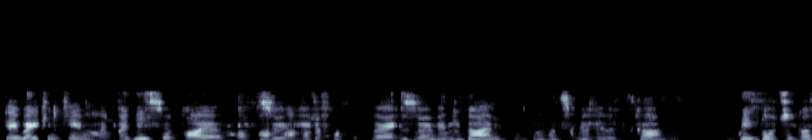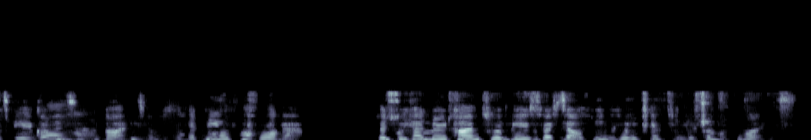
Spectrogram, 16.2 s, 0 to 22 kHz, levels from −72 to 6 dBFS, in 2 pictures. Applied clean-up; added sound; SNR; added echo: neural mask model Resemble Enhance denoiser.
